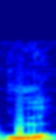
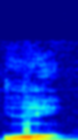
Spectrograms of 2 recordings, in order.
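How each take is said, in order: First: The vowel is said with a closed mouth. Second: The vowel is said with an open mouth. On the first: "com a pronúncia fechada" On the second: "para a pronúncia aberta"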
